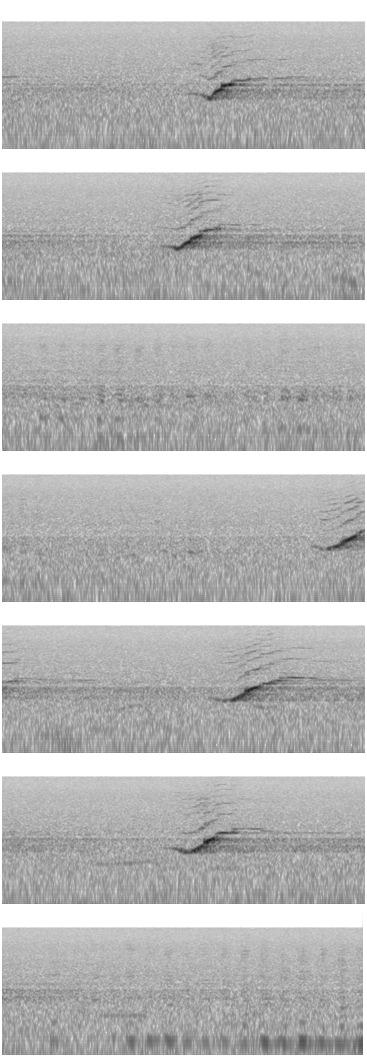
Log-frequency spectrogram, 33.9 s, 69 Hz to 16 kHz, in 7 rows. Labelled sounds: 2.6	3.9	humpback whale, 0.80 to 4.6 kHz
7.1	8.0	humpback whale, 0.80 to 3.6 kHz
18.8	19.8	humpback whale, 0.80 to 3.0 kHz
22.5	23.8	humpback whale, 0.80 to 3.4 kHz
26.6	27.8	humpback whale, 0.80 to 3.0 kHz

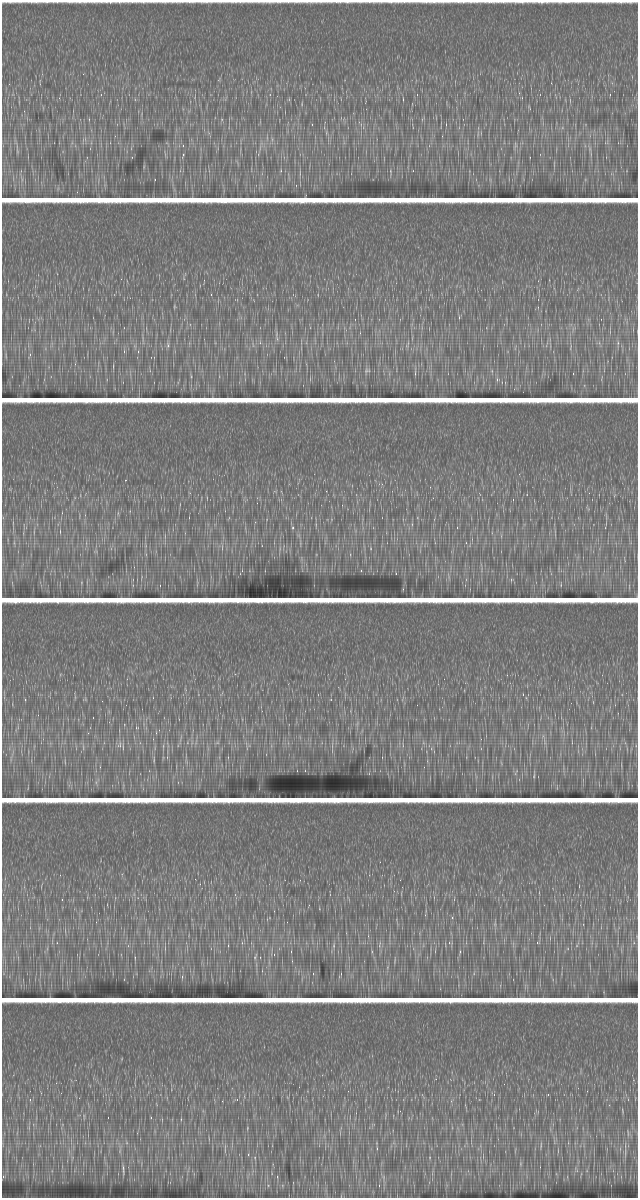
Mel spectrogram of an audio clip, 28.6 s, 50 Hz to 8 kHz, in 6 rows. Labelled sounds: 1.2	1.5	humpback whale, 2.1 to 2.2 kHz

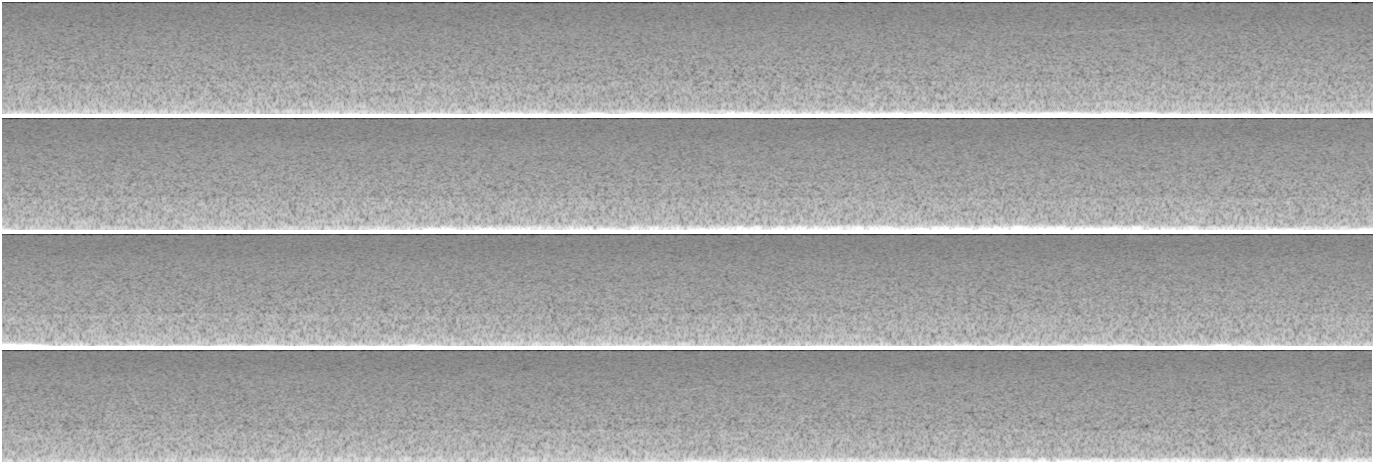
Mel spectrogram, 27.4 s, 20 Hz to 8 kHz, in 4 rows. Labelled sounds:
5.3	5.8	killer whale, northern resident, 3.7 to 4.2 kHz

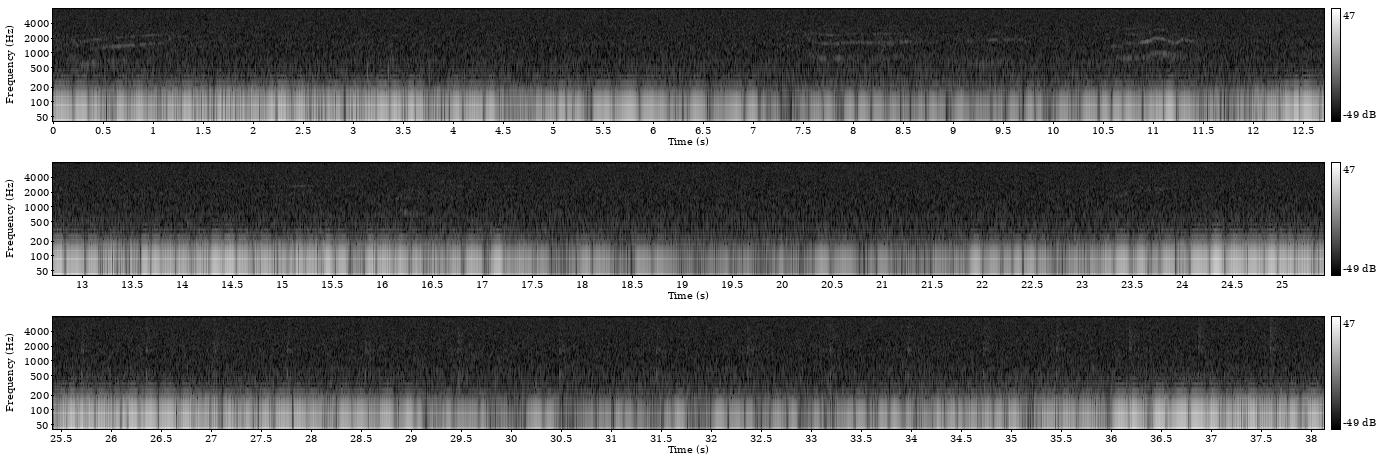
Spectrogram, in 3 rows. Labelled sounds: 0.2	1.1	killer whale, Bigg's (transient), 1.2 to 2.5 kHz
7.6	8.2	killer whale, Bigg's (transient), 1.5 to 1.7 kHz
10.7	11.4	killer whale, Bigg's (transient), 0.80 to 3.3 kHz
15.1	15.3	killer whale, Bigg's (transient), 2.6 to 2.7 kHz
23.7	24.0	killer whale, Bigg's (transient), 2.2 to 2.5 kHz

